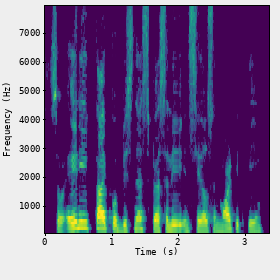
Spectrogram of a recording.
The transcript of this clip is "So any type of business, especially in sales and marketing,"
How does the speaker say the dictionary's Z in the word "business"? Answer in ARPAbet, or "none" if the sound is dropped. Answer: S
